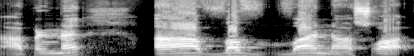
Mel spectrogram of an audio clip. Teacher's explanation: आ वव, आ वाउ आपने नहीं करना, आ पढ़ना है आ वव व ना स्वा। स्वाद को आपने मोटा पढ़ना है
